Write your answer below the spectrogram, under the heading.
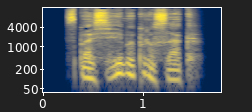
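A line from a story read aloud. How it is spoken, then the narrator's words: Quiet. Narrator (Russian): тихо сказал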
